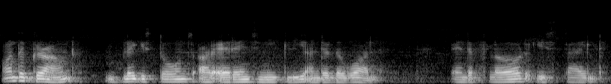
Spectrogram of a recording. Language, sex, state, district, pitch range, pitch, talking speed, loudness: English, male, Mizoram, Aizawl, 110-130 Hz, 115 Hz, 155 wpm, -17 LUFS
